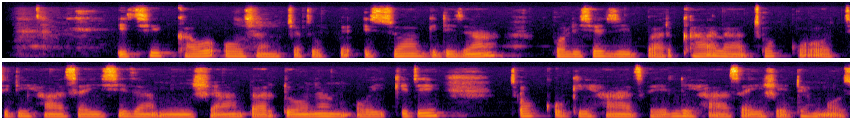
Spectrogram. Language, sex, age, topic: Gamo, male, 25-35, government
